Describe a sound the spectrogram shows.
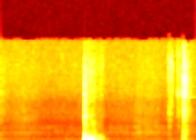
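A hand presses down on a card with a dull thump.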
